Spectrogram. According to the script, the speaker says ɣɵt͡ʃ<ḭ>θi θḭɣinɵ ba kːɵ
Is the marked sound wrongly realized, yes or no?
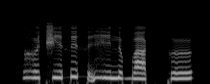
yes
